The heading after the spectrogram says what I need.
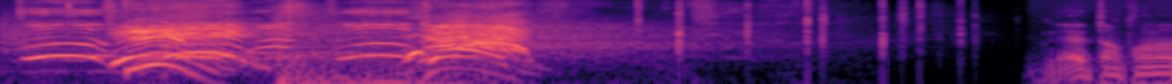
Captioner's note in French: applaudissements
